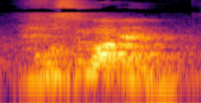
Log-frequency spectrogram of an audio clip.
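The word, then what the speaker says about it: Volkswagen: BMW, 벤츠, 폭스바겐, 폭스바겐. 폭스바겐은 뭐가 달라요? 아 이게 폭스바겐이 이렇게 하거든. 뭐. F랑 V랑 발음을 중간으로 하는 거래.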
